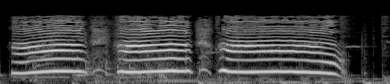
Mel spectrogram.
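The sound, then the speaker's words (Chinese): A baby crying in three sustained, high-pitched wails with short catches of breath between them, loud and alone, the last wail trailing downward at its end. “哎呀，朵朵哭了。”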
